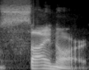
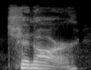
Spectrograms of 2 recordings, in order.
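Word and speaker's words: Cynar: rye um combined with vermouth and something called sinar. So John before you talk about how you constructed this tell our listeners what in the world is sinar.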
